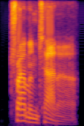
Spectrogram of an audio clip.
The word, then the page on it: tramontana: British English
